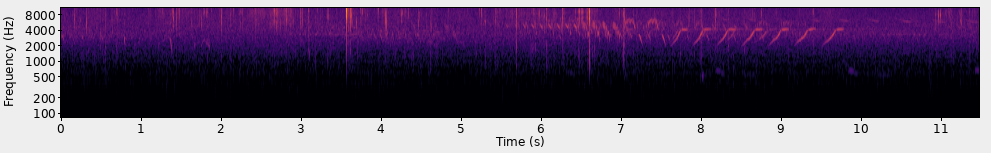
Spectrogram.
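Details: Osprey at the nest, nest camera 3, on 23 June 2020 as a half-kilo crucian carp arrives for the morning meal; quiet ticking, then a run of high whistled notes easing into upward-sweeping squeals.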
